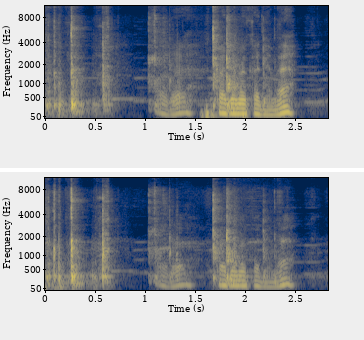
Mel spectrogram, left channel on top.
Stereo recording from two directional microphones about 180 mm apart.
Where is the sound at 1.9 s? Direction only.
75° left (ahead or behind).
